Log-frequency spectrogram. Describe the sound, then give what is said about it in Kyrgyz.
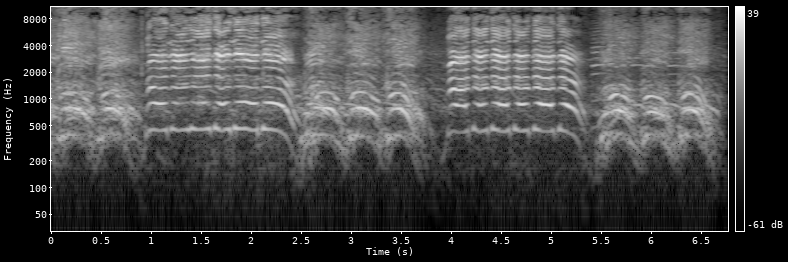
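Football ultras chant in unison in a stadium, a large crowd alternating rhythmic, clipped syllable chants with long sustained shouts, loud and rousing throughout. “Ультрастардын арасында отуруу футболго болгон кызыгууну арттырат. Алардын деми менен калган көрүүчүлөр да кол чаап, колдоп башташат.”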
